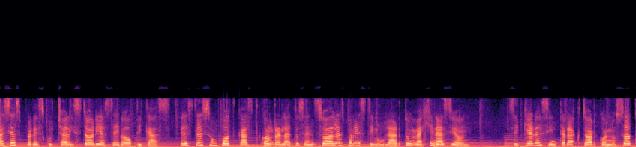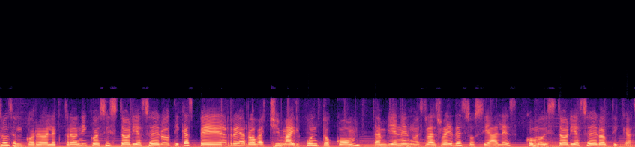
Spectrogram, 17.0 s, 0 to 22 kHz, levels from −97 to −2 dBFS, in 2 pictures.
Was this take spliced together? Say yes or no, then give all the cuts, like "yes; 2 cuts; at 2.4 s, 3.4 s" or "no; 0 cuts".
yes; 1 cut; at 1.0 s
